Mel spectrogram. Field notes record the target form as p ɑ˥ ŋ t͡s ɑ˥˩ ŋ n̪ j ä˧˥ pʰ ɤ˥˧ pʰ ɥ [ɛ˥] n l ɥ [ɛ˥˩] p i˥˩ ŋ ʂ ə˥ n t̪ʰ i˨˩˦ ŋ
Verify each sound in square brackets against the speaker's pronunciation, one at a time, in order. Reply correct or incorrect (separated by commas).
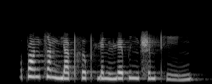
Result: incorrect, incorrect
